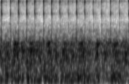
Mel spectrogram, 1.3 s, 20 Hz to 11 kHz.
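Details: 2011 Kawasaki Vulcan 900 V-twin at idle: quick, even ticking knock, about ten a second, over a steady idle; the knock comes from behind the pulley cover, with valve cover and cam checked and no fault found.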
